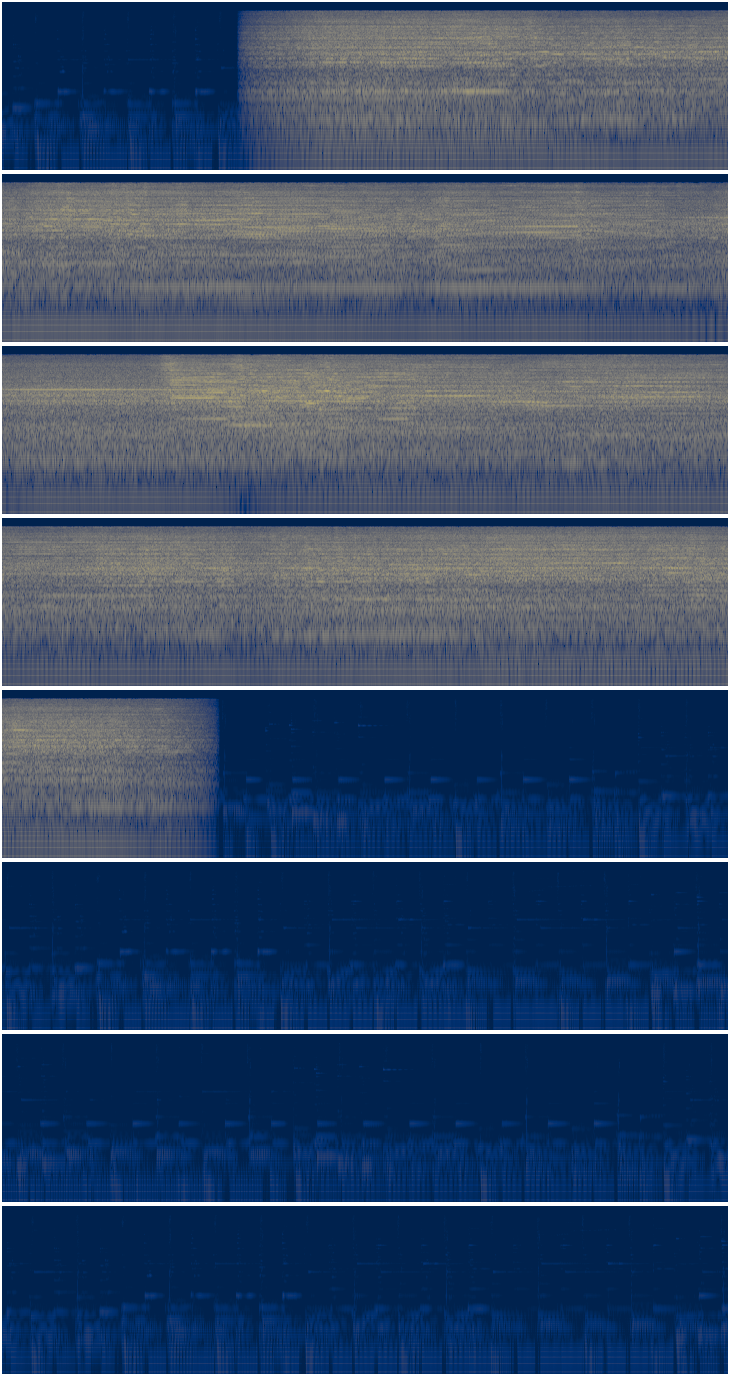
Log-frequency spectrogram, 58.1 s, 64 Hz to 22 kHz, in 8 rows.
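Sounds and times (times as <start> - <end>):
power tool rasping on surface: 2.4 - 31.2.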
